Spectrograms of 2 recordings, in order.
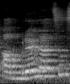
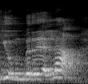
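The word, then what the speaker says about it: umbrella: आहे अम्ब्रेला पण इथे अम्ब्रेलाच स्पेलिंग जे आहे यु पासून सुरू होतय बरोबर आपण युमब्रेला असं नाही म्हणत आपण म्हणतो अम्ब्रेला म्हणजे छत्री सो इथे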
